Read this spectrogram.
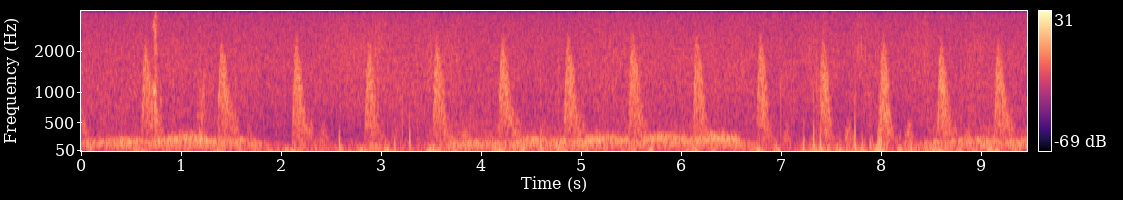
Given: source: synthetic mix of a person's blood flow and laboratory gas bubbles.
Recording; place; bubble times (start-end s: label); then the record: Doppler ultrasound of blood flow; subclavian vein
0.69-0.81 s: bubbles
1.15-1.24 s: bubbles
From the record:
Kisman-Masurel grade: 112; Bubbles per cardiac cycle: 1 to 2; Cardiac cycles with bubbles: 1 to 10%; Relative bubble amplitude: moderate (0.250 to 0.450); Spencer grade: 1 (occasional bubble signal discernible with the cardiac motion signal, with majority of cardiac periods free of bubbles); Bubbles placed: anywhere in the cardiac cycle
